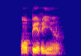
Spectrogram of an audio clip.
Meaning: Amperian
- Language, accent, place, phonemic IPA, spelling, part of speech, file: French, France, Lyon, /ɑ̃.pe.ʁjɛ̃/, ampérien, adjective, LL-Q150 (fra)-ampérien.wav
